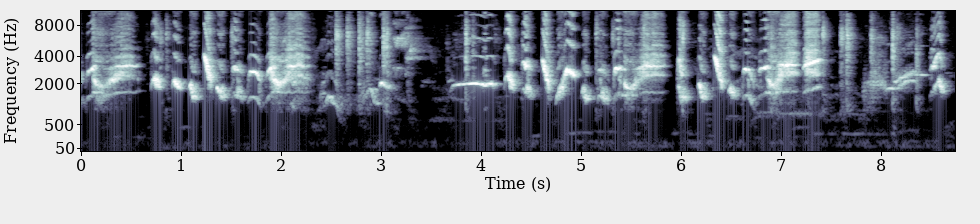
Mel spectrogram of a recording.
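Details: White-rumped shama in noisy song, fast harsh chatters and squawky notes alternating with brief whistled slurs, sung in bursts separated by short gaps.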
